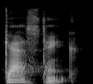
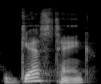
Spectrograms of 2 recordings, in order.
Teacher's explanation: The sound is different. We use the ah sound like black cat. It's more open. The tongue is down in the front and up in the back. Gas tank. Not guest tank, but gas tank.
